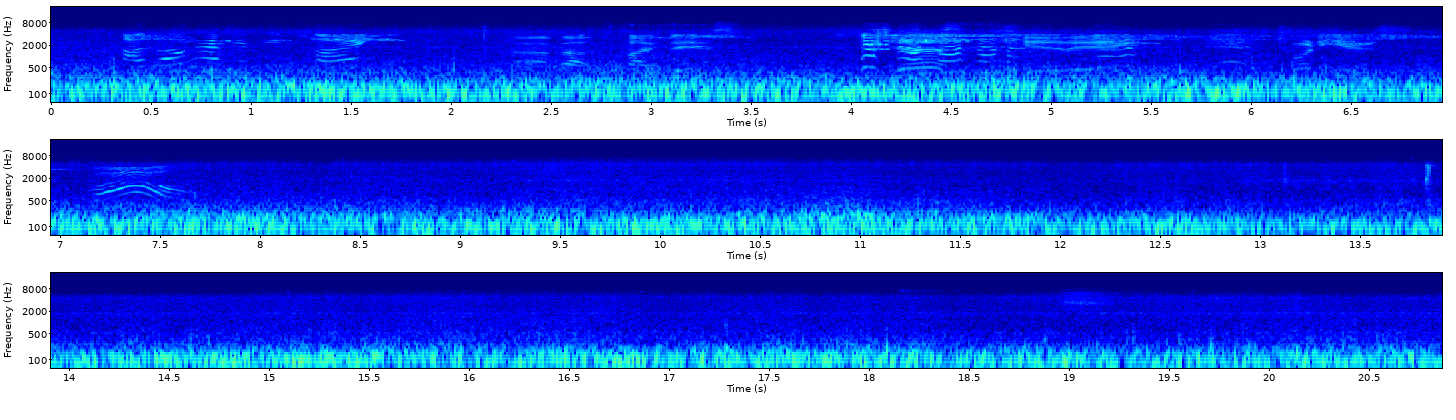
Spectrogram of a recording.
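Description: Wind roars loudly against a microphone.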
